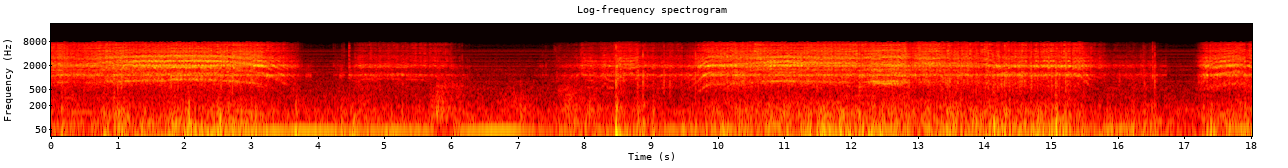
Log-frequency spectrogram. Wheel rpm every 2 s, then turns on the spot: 200, 140, 50, 20, 80, 180, 200, 150, 60.
none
